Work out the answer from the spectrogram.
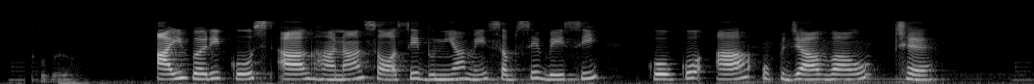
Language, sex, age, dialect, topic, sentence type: Maithili, female, 18-24, Bajjika, agriculture, statement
